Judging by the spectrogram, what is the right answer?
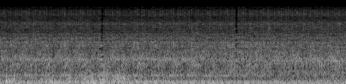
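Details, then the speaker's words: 7.3 turbo diesel in an old bus with a 50-gallon tank, after a gallon of injector-cleaner fuel stabilizer was added: a steady, low, unhurried idle clatter with no misses or knocks. Normal diesel idle, running nice. "Yeah, the old bus sounds like it's running really nice. That's a 7.3 diesel, turbo diesel. That's what it is right there."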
